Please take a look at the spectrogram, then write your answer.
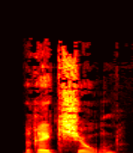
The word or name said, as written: rektion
